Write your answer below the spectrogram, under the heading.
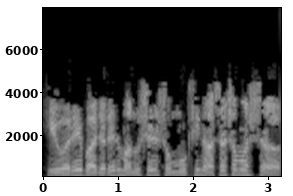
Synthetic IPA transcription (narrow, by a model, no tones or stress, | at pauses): hiʋəɾebad͡ʒaɾeɾmanuʃeɾsɔmːukʰinaʃaʃɔmɔʃja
